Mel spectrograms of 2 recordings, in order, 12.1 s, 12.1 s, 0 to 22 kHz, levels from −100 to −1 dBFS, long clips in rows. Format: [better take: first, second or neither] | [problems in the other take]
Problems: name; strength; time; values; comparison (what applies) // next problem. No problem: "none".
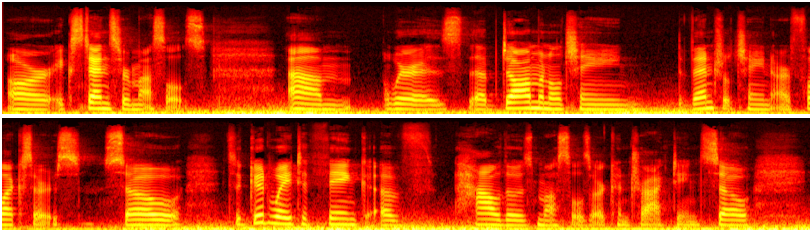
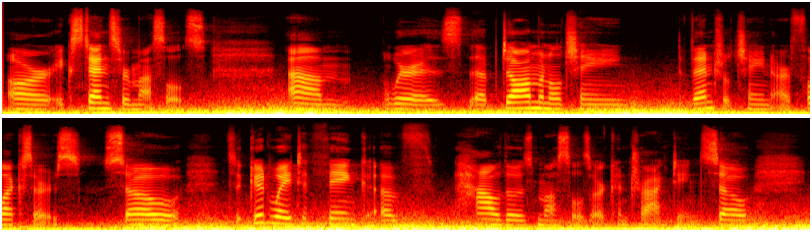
first | low rumble; loud; throughout; 9 dB below the speech; faint in the first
